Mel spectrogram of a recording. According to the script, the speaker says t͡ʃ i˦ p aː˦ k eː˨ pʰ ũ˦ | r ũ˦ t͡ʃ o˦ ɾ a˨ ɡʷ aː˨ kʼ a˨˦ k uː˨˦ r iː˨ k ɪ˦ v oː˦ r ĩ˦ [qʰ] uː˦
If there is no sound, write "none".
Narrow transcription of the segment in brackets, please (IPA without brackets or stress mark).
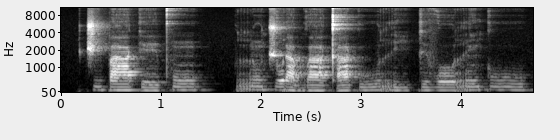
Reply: k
